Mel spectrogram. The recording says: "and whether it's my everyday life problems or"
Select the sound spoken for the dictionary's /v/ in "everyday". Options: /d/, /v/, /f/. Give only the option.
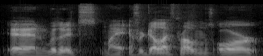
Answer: /f/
